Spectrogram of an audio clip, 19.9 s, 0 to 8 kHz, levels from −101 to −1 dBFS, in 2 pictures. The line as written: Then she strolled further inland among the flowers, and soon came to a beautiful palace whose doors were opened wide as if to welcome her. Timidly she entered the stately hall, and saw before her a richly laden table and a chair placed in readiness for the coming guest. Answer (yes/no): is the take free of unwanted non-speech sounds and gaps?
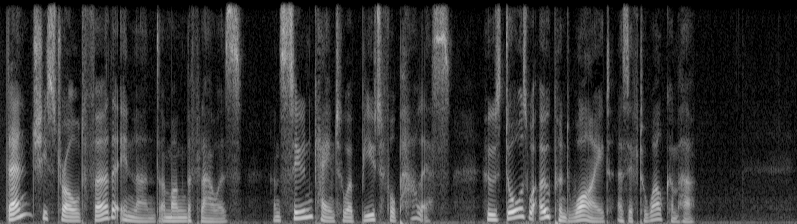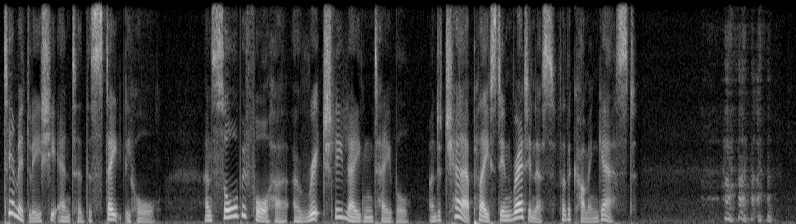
no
